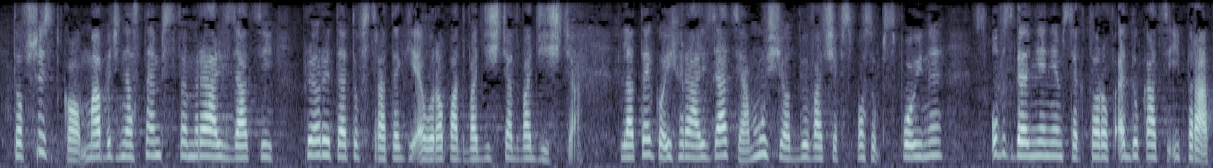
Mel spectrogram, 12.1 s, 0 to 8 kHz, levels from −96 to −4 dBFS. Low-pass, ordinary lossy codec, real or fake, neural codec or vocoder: 7.2 kHz; none; real; none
